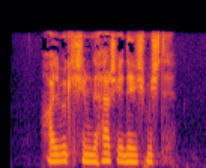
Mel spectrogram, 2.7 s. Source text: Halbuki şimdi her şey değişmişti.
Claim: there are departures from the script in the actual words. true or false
false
